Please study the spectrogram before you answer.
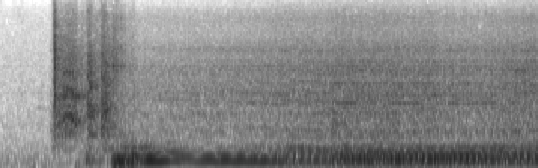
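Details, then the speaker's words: Engine after cylinder head rebuild with new valves and valve adjustment (valves were all too tight), timing fine: short crank, catches, flares, settles into steady even idle; running normally. "It's working so far. Hasn't died yet, but fingers crossed it doesn't."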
